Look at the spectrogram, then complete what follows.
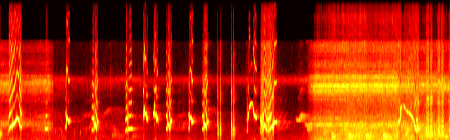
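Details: Javan myna in lively, vigorous song: a rapid series of sharp clicks and high squeaky whistles with a steady high tone, then a wash of broadband hiss and one rising whistle near the end.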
